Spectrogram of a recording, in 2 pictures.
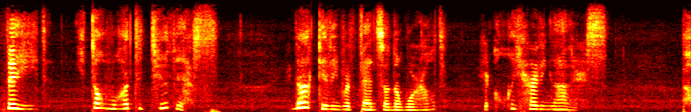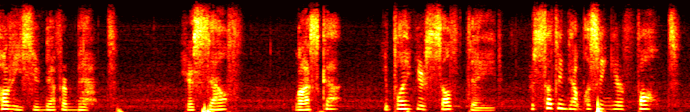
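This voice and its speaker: A woman voicing a gentle, grieving young pony mare in a fan audio drama, with a soft, earnest, emotional delivery. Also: on the high side, measured pace. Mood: gently pleading. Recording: dull lo-fi home recording, clear background noise.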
